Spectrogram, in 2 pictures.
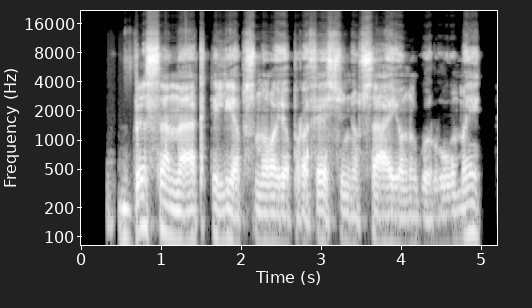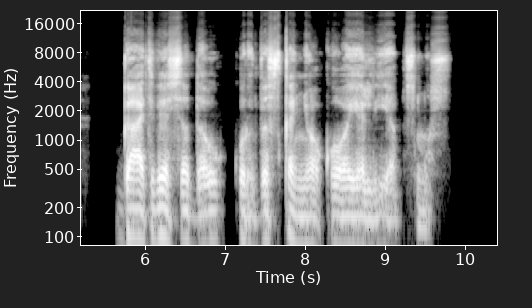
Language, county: Lithuanian, Tauragė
